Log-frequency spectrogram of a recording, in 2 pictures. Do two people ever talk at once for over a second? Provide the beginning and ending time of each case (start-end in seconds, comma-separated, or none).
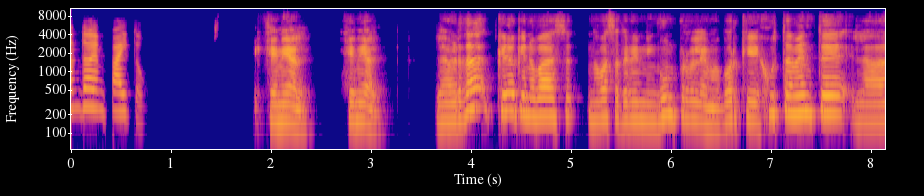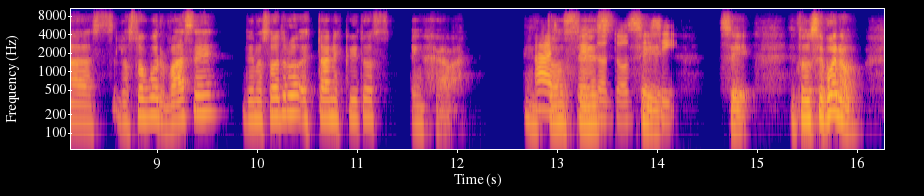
12.8-14.2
